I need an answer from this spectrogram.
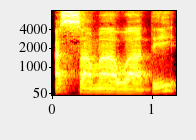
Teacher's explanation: alif lam syamsiyah karena tidak dibaca langsung masuk ke huruf berikutnya yaitu sin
